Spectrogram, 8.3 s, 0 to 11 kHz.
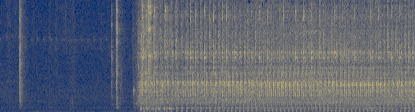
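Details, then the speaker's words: Coleman KT196 go-kart with Predator 301 single-cylinder engine, after jackshaft and chain tension fix, just started: sharp start then steady even beat about three pops a second while warming up; normal idle. "it runs real good to relax [Music] it's just a moment to warm up"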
